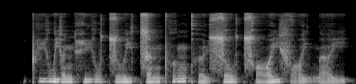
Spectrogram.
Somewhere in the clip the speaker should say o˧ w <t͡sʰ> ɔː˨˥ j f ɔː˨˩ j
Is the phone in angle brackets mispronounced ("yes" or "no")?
no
